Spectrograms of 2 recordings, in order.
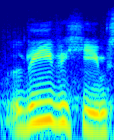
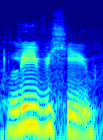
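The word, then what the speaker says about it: Leverhulme: Later Lord Lever Hume. Sorry, I said his name wrong. Lever Hume.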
